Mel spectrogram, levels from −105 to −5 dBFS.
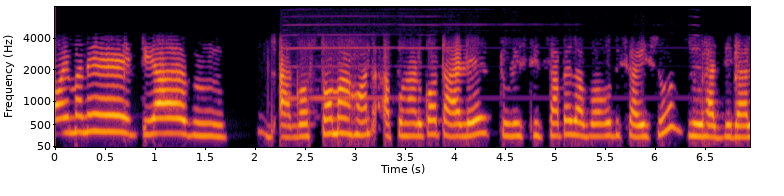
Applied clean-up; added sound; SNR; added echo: classical method spectral subtraction.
